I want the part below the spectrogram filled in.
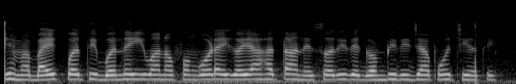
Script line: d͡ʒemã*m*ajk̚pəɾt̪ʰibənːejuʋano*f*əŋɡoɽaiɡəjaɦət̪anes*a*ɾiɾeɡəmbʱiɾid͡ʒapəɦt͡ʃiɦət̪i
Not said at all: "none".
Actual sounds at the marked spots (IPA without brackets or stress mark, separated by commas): b, f, ə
